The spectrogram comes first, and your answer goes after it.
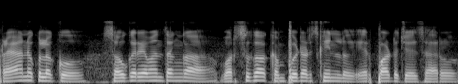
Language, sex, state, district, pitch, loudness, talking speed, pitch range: Telugu, male, Telangana, Hyderabad, 150 Hz, -18 LUFS, 90 wpm, 140-170 Hz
